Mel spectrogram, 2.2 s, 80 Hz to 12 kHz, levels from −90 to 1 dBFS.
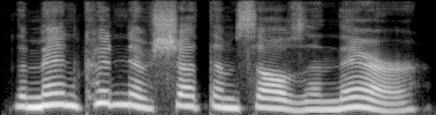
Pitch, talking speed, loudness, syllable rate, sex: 245 Hz, 220 wpm, -15 LUFS, 5.4 syllables/s, female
